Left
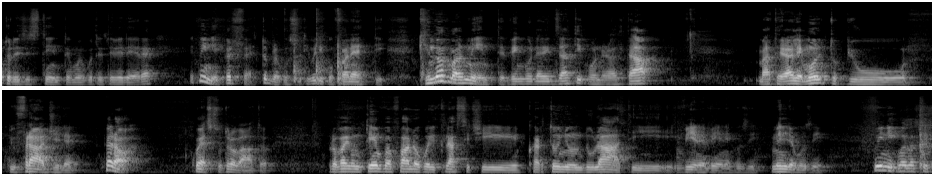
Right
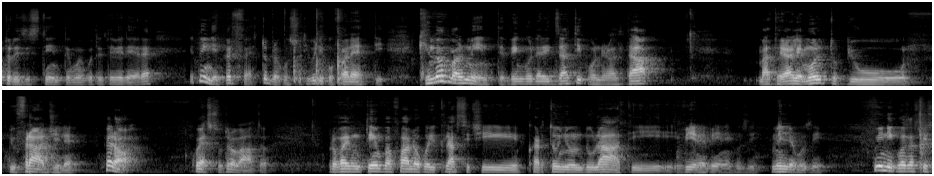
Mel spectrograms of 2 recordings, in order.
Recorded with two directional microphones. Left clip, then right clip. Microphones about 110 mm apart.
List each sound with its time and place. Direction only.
0.0 s speech: 10° right (ahead or behind)
7.5 s speech: 10° right (ahead or behind)
11.2 s speech: centre (ahead or behind)
12.5 s speech: 5° right (ahead or behind)
18.0 s speech: 75° right (ahead or behind)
